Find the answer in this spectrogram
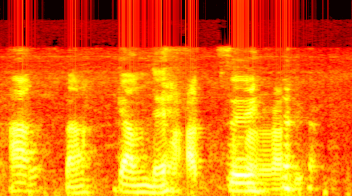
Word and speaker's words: Mahatma Gandhi: Se pronuncia gustaron. Entrenó. ¿Qué más? Aprendió. Aprendió. Y luego el nombre es Mahatma Gandhi. Mahatma Gandhi.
